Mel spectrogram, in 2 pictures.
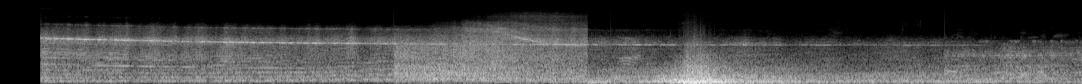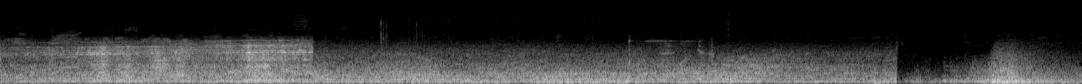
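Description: A-10 Thunderbolt II's TF34 turbofan engines whining as the jet flies past, the high whine falling slowly in pitch. About seven seconds in there is a single loud blast with a deep boom.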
